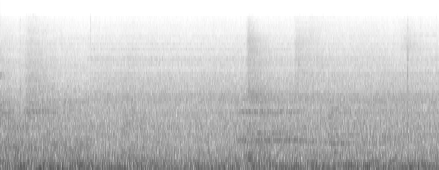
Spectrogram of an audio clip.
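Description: Steady low rumble of background noise, even throughout with no distinct events.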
